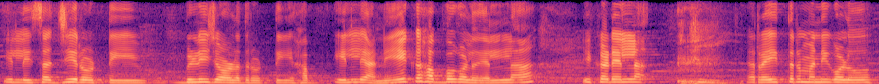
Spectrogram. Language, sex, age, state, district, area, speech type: Kannada, female, 45-60, Karnataka, Dharwad, rural, spontaneous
